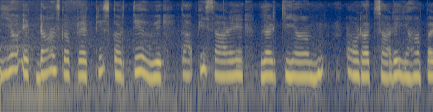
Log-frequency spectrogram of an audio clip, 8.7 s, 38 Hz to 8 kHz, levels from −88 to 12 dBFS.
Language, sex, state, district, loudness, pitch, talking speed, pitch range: Hindi, female, Bihar, Kishanganj, -17 LUFS, 220 Hz, 110 wpm, 210-235 Hz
